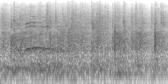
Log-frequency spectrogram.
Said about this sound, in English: All right, you can clap for that.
